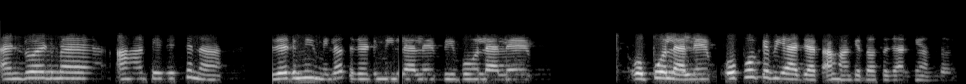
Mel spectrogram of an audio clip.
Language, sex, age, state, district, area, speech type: Maithili, female, 30-45, Bihar, Purnia, urban, conversation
